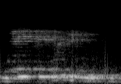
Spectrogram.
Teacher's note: Vowel number one is the front vowel. We use the front of the tongue to produce it.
